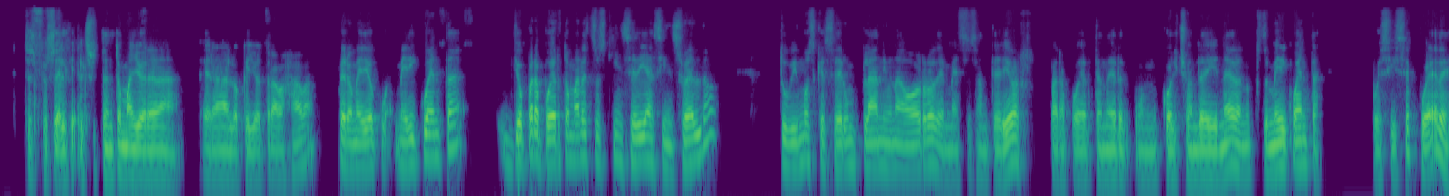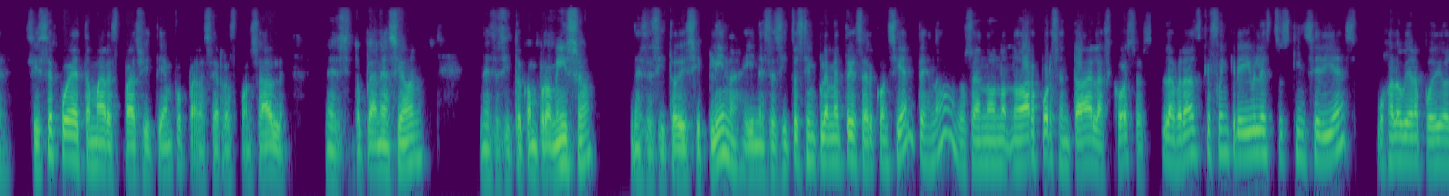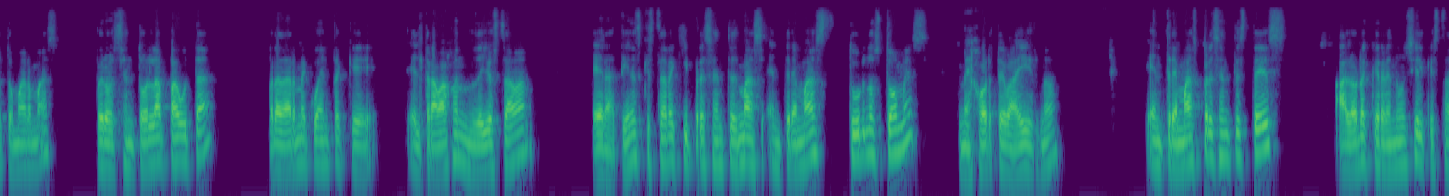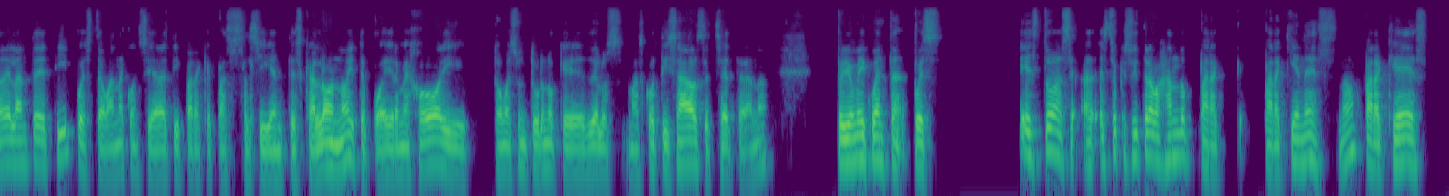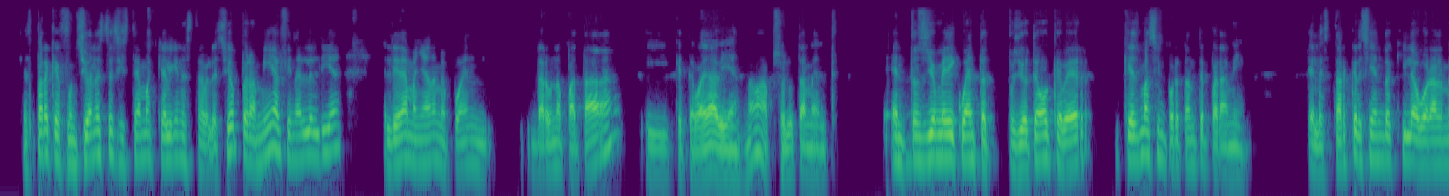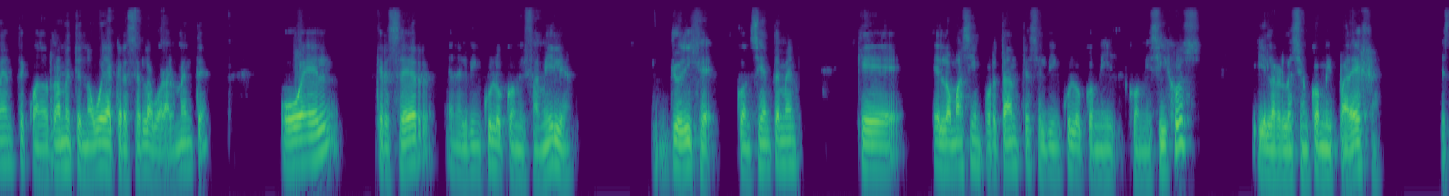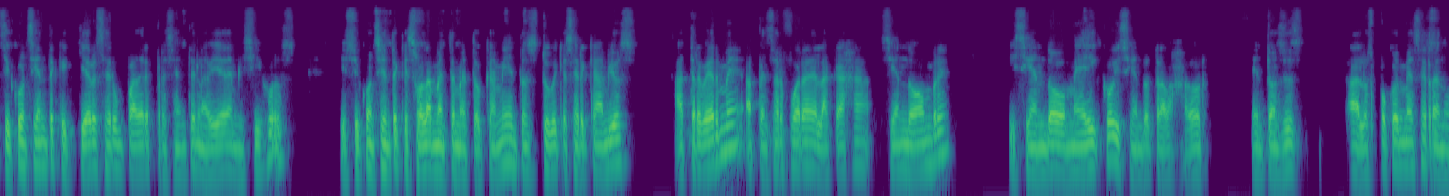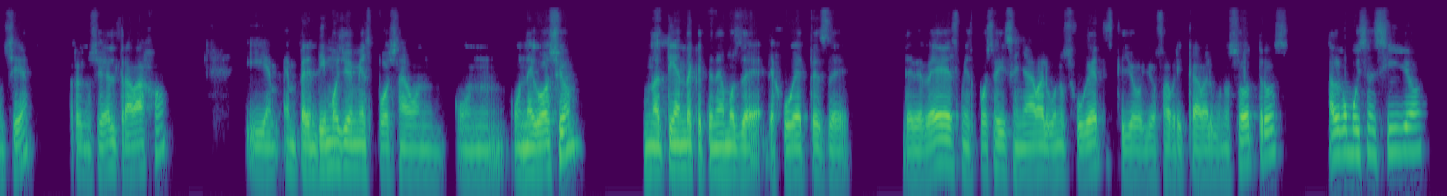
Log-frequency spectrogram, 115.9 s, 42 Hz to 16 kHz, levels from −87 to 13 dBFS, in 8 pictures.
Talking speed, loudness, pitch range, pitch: 195 wpm, -20 LUFS, 100-130 Hz, 110 Hz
